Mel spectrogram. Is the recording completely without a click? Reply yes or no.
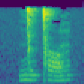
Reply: no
